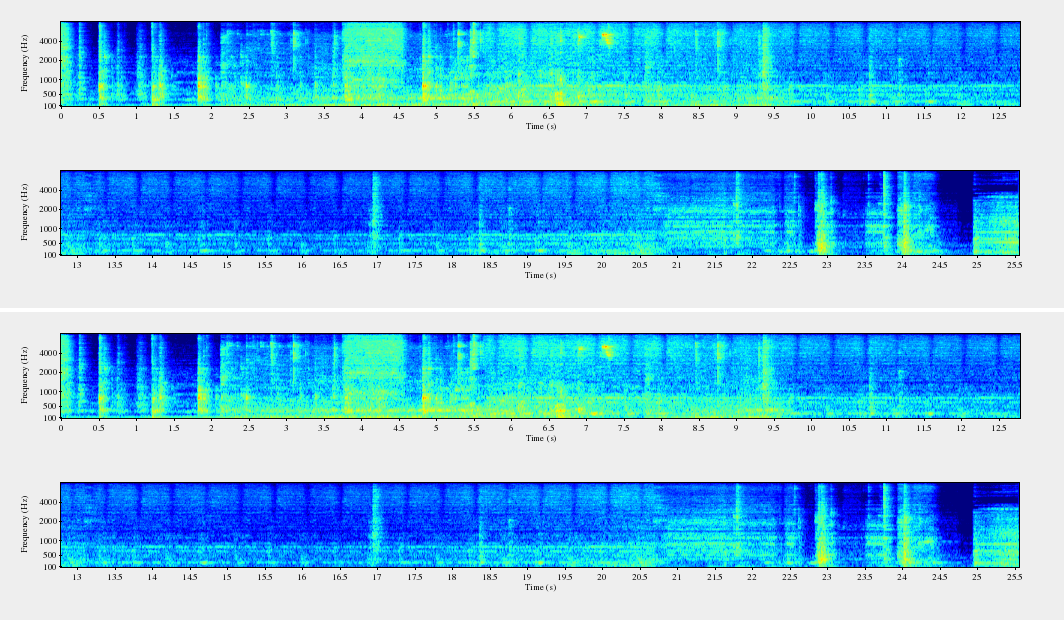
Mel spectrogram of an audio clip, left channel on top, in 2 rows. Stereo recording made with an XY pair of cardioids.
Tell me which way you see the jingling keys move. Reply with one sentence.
In this clip you hear the jingling keys move from right to left and back again.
